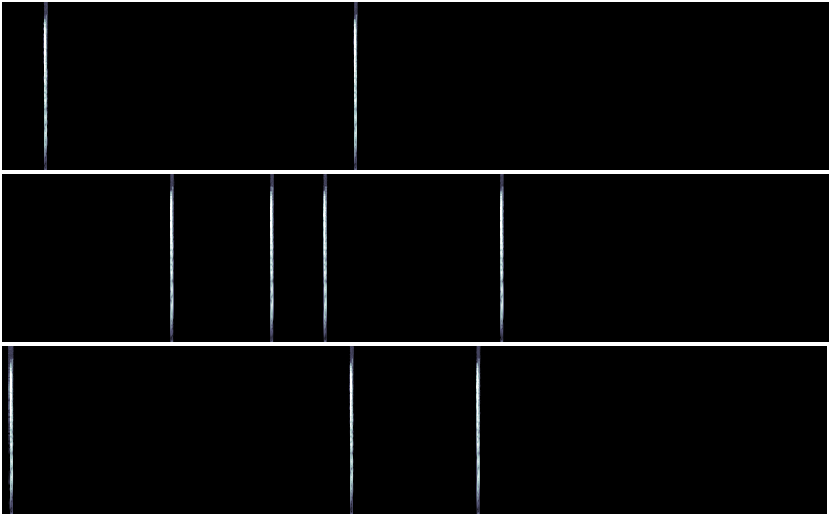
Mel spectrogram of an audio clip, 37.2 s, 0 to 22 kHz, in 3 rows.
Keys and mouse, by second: 0.2 click, 5.0 click, 14.6 click, 19.5 click, 24.6 click, 29.6 click.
